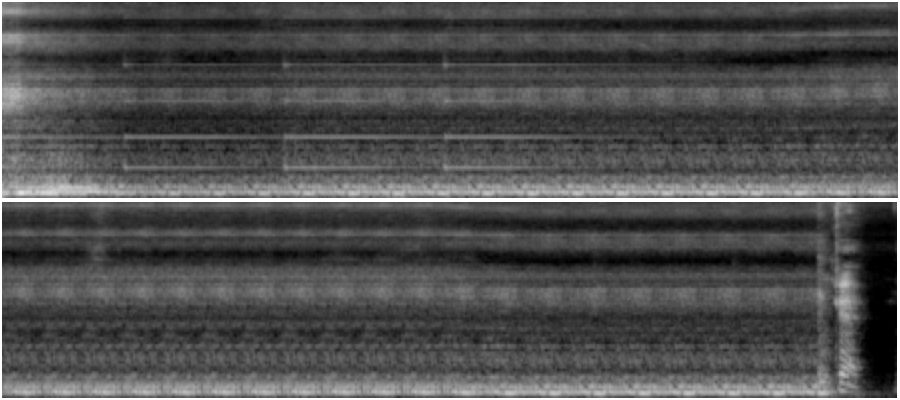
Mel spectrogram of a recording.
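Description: A musical keyboard imitates a car sound effect centered on the note D, a steady droning engine-like hum with pulsing texture held for about thirteen seconds before cutting off abruptly.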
